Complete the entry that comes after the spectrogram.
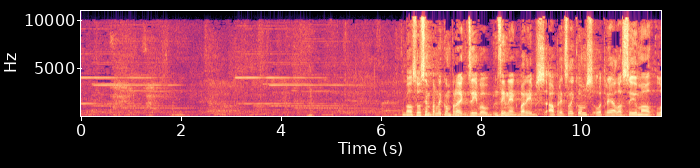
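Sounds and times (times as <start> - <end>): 
parliamentary session bell ringing: 0.0 - 7.6
speech: 6.4 - 11.5.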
